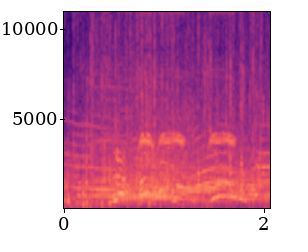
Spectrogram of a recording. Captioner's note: all cheering and applauding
